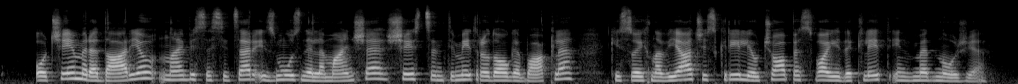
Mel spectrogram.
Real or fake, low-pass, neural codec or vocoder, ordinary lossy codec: real; 19.8 kHz; none; none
